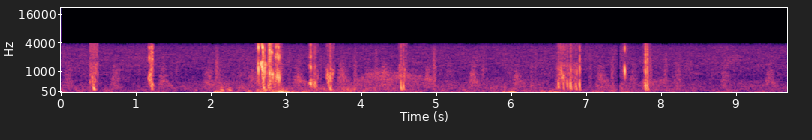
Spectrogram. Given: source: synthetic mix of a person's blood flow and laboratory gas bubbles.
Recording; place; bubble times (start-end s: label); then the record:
Doppler ultrasound of blood flow; subclavian vein
0.38-0.49 s: bubbles
1.15-1.24 s: bubbles
2.59-2.95 s: bubbles
3.29-3.44 s: bubbles
3.53-3.65 s: bubbles
4.50-4.61 s: bubbles
6.60-6.95 s: bubbles
7.49-7.56 s: bubbles
7.76-7.87 s: bubbles
From the record:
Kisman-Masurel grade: 123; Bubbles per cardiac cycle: 1 to 2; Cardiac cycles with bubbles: 10 to 50%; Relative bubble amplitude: loud (0.450 to 0.775); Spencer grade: 2 (many but less than half of the cardiac periods contain bubble signals, singularly or in groups); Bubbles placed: anywhere in the cardiac cycle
